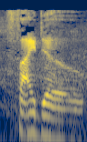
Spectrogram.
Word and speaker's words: Phydeaux: You know, the doghouse says Fido, but it's spelt in the Euro way, P-H-Y-D-E-A-U-X, Fido.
